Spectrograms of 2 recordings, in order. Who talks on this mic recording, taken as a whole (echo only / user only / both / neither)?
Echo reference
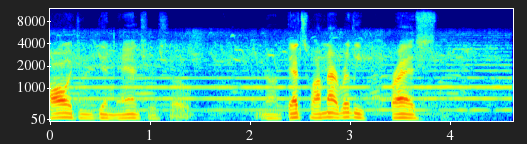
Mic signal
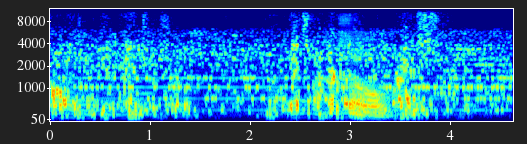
both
